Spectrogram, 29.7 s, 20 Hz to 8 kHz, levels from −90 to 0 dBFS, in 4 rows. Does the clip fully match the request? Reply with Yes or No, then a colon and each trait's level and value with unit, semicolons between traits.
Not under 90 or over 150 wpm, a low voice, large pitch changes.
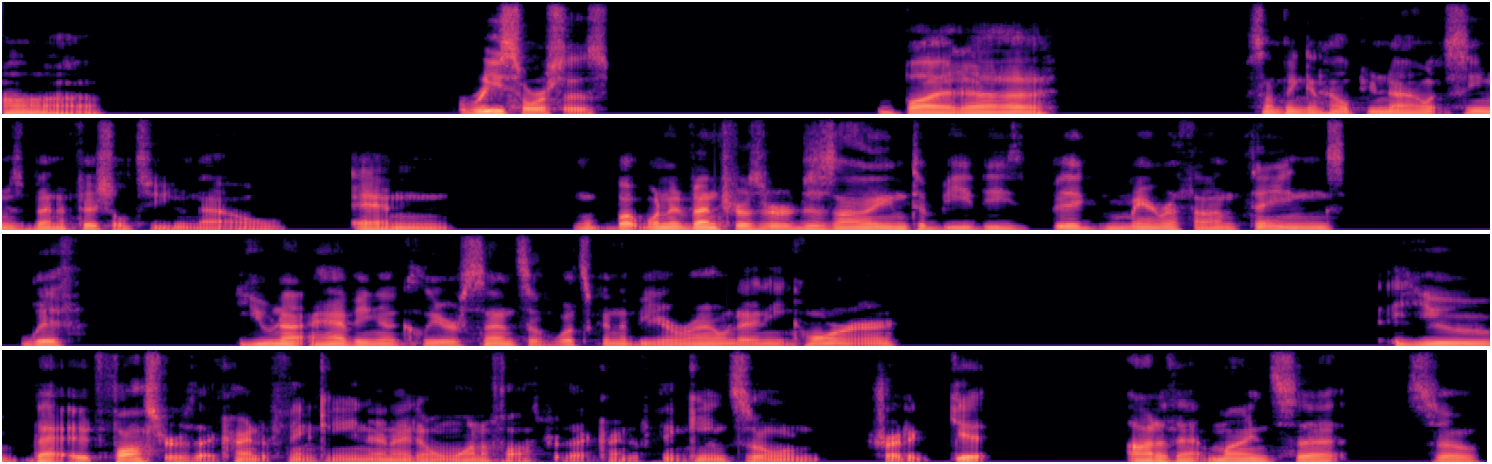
No: average, 140 wpm; very low, 95 Hz; average, 3.0 semitones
